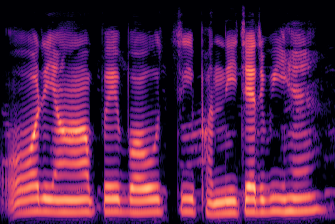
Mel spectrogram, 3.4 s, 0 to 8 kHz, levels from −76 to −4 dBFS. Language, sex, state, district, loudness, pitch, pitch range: Hindi, male, Madhya Pradesh, Bhopal, -19 LUFS, 170 Hz, 160-175 Hz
